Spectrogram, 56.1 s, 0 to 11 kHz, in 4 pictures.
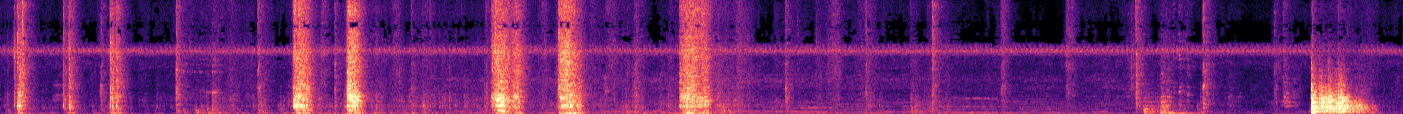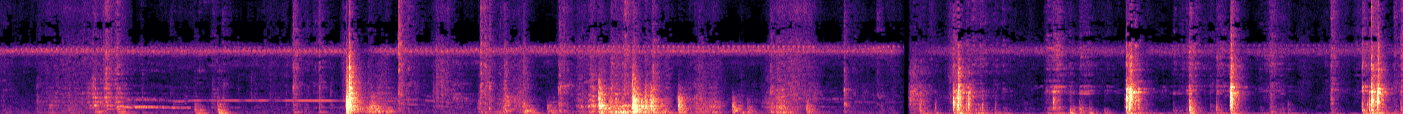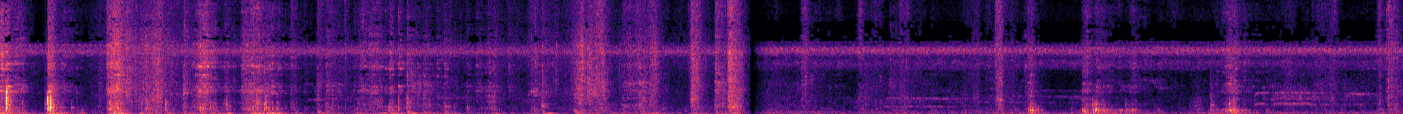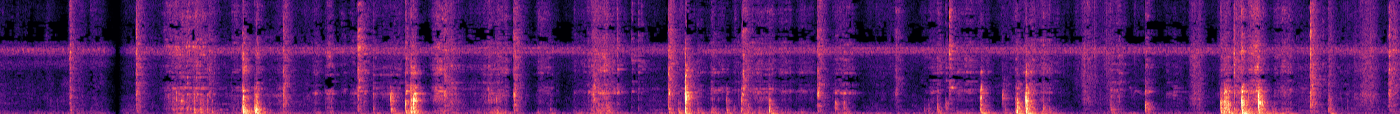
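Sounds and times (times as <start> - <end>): sharp knocks and clatter: 42.8 - 56.0.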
